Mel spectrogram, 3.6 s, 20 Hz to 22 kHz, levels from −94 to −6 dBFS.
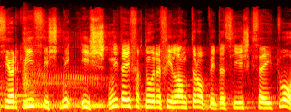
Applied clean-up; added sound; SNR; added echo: none; Cutlery, silverware; 13 dB; none.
